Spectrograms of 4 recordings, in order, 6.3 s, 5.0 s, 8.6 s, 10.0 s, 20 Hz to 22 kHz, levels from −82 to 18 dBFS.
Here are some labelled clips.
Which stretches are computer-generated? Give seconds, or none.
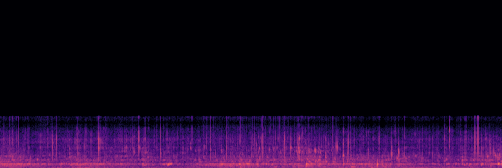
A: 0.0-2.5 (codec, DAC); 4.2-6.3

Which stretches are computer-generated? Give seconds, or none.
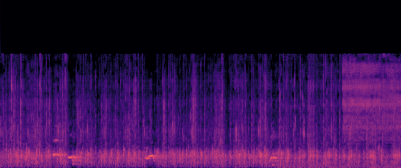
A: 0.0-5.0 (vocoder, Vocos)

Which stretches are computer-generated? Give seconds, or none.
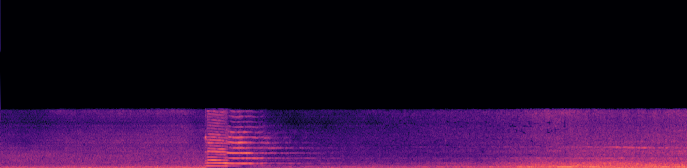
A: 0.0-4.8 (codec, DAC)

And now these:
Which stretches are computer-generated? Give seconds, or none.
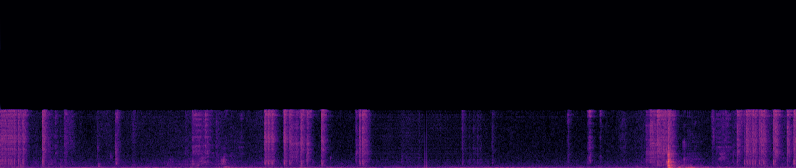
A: 4.5-6.1 (codec, DAC)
